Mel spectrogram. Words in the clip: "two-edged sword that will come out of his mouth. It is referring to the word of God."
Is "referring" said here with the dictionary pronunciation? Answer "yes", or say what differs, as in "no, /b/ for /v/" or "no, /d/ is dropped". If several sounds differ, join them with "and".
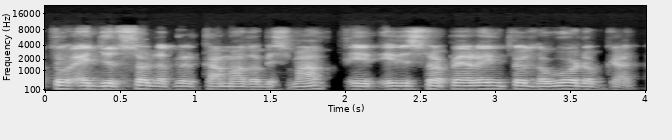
no, /p/ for /f/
